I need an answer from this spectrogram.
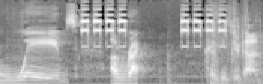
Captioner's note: timer beeps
